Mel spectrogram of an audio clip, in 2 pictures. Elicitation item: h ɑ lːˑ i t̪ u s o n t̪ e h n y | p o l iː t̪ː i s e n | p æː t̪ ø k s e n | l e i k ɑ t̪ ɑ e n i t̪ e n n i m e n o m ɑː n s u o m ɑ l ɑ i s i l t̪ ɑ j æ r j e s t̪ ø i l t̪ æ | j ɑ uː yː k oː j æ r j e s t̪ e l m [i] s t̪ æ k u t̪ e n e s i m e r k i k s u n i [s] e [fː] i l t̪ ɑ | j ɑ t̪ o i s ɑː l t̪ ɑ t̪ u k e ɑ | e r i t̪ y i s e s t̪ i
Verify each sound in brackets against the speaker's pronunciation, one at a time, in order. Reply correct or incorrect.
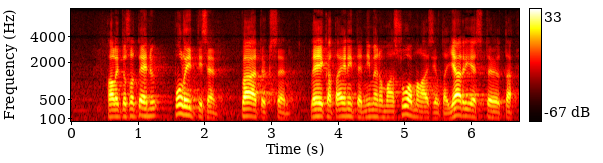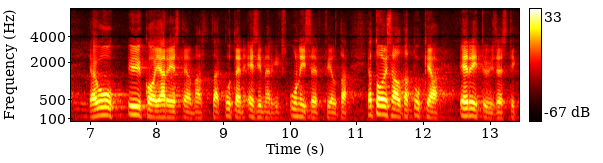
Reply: incorrect: æ, correct, correct

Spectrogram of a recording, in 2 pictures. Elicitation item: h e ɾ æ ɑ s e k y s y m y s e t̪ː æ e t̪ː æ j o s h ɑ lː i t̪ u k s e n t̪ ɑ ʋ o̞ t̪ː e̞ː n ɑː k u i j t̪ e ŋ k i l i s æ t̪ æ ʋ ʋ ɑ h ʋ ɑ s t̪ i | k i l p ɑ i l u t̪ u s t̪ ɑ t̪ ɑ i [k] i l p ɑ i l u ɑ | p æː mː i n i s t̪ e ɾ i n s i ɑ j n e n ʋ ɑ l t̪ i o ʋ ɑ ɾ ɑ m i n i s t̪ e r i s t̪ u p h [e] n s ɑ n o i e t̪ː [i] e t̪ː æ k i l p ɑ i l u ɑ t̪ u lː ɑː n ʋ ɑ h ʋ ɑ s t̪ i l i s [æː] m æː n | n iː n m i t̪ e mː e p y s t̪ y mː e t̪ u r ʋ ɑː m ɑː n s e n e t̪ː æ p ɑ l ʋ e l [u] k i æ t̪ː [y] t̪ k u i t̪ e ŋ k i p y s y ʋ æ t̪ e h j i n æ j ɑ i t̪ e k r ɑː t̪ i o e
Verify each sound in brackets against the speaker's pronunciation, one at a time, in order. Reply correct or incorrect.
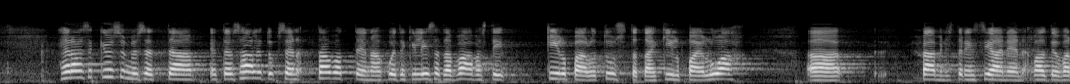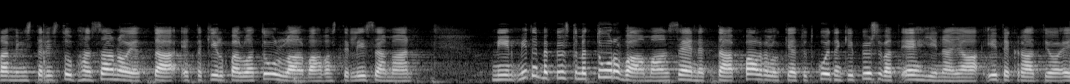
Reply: correct, incorrect: æ, incorrect: æ, incorrect: æ, correct, correct

